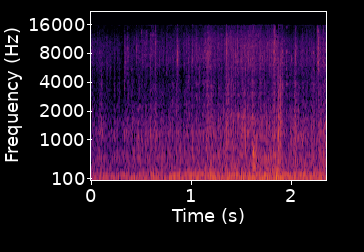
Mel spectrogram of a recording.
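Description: Steady low rumble of a vehicle being driven along an unpaved dirt road, heard from inside: engine and tyre noise.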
